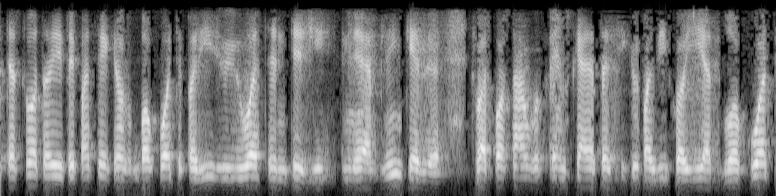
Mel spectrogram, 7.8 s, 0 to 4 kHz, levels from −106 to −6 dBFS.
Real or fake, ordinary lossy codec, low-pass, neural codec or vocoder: fake; AAC, 16 kbps; 3.6 kHz; codec, 24 kHz, 3.1 kbps, DualCodec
